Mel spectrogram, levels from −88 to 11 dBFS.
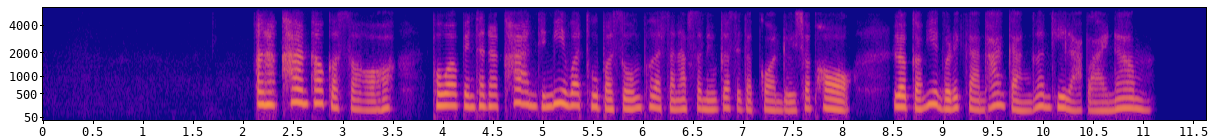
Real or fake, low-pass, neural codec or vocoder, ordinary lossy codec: fake; 5.4 kHz; codec, 16 kHz, 0.8 kbps, ZipCodec; Opus, 16 kbps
